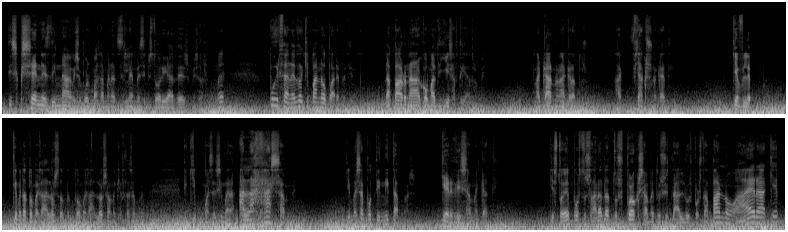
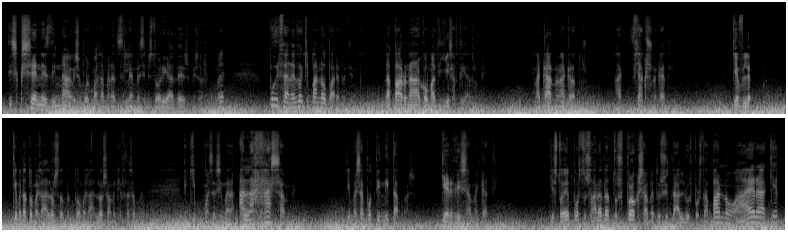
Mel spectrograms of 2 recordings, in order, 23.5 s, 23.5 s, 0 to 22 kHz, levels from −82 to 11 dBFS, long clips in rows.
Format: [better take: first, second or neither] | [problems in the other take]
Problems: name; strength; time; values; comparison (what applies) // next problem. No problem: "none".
neither | wind noise on the microphone; heavy; 9 dB below the speech; the same in both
